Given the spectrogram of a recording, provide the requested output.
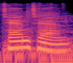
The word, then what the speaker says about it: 1010: their little two good luck youtube 10 10 pronounced yep 10 10 is a line of handsome robots claiming to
